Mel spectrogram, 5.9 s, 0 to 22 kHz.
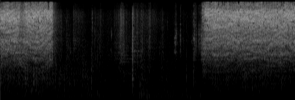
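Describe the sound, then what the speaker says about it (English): Aerosol brake cleaner sprayed onto a new brake rotor for a Mercedes E350 rear brake job, two loud, sustained hissing blasts close by, separated by a pause filled with faint clinks and handling noises. "I'm going to clean the new brake rotor with some brake clean."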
